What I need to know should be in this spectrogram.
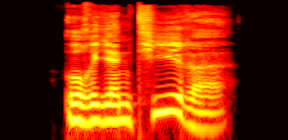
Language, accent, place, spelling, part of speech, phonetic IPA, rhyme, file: German, Germany, Berlin, orientiere, verb, [oʁiɛnˈtiːʁə], -iːʁə, De-orientiere.ogg
- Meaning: inflection of orientieren: 1. first-person singular present 2. first/third-person singular subjunctive I 3. singular imperative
